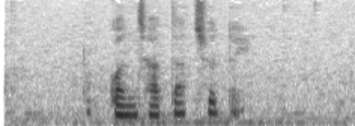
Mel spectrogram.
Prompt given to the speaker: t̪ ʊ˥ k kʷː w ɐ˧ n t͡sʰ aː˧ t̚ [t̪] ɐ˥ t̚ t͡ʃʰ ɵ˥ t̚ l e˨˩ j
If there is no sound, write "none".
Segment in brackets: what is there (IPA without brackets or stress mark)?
t̪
